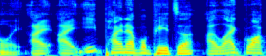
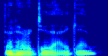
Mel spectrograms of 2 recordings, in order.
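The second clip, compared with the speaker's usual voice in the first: hushed, urgent whispered warning; imitating whispering Texans; 5 semitones lower, 13 dB quieter, faster than usual. Texans behind him warning him off saying y'all, whispered. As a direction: whisper it like a worried local. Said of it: "I can hear Texans back there going".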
